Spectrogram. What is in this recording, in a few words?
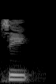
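"ZEEP", English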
